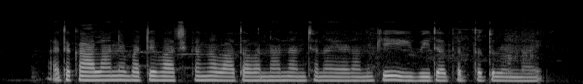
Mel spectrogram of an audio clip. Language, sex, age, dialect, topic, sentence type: Telugu, female, 25-30, Telangana, agriculture, statement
